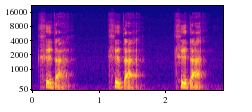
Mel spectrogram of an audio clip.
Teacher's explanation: because 디귿 comes after a vowel sound, it becomes a voiced D sound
